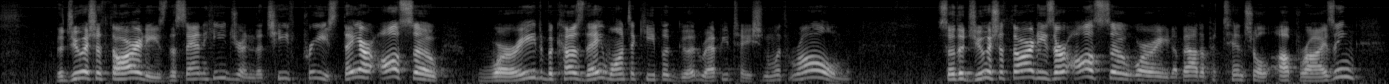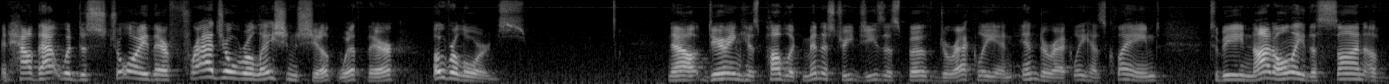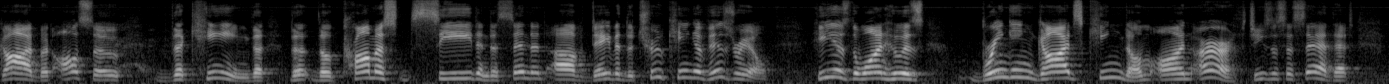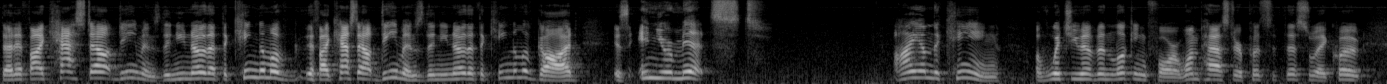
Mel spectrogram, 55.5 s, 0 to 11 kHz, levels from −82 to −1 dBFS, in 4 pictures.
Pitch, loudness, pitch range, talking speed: 205 Hz, -32 LUFS, 170-235 Hz, 155 wpm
